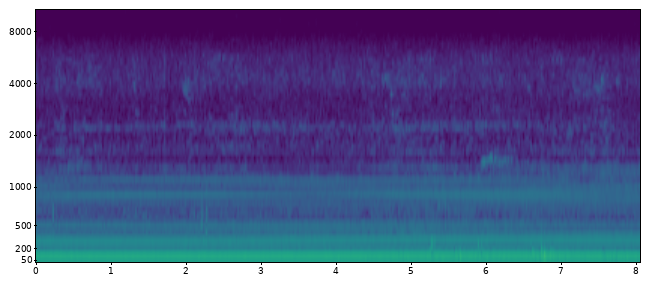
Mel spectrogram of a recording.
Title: Switchyard of "33/11 KV SUBSTATION" with 5MVA transformer humming sound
